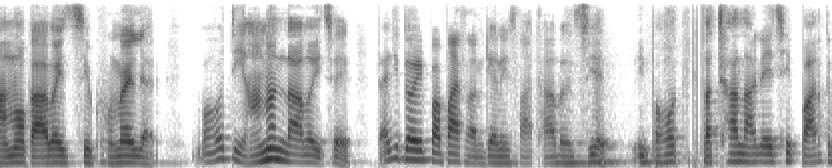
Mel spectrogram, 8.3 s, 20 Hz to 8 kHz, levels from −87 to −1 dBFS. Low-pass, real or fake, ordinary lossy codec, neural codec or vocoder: 7.2 kHz; fake; none; codec, 16 kHz, 1 kbps, X-Codec, HuBERT features, trained on balanced general audio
